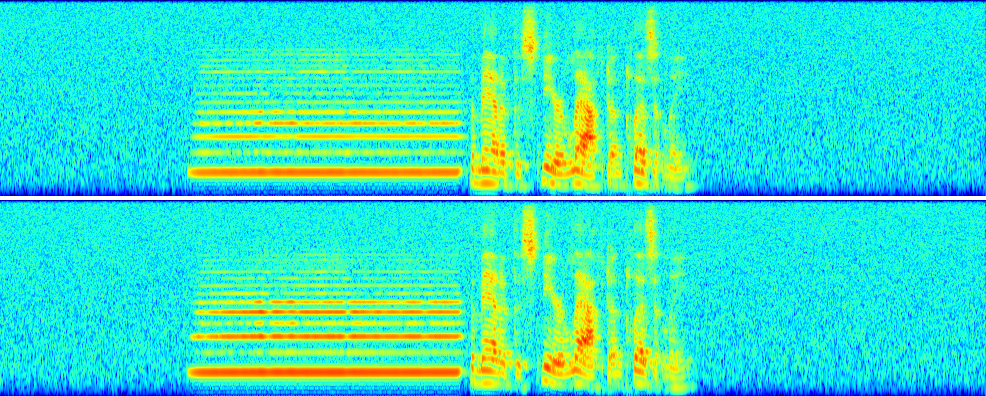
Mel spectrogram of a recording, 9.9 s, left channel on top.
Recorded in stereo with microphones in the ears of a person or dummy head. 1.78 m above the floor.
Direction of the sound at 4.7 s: 5° right (ahead or behind).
